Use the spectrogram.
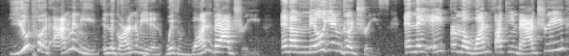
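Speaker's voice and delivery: loud, high exasperated rant; indignant challenge. Retold or imitated. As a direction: hammer out the accusation in disbelief. Indignant challenge to God retold.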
